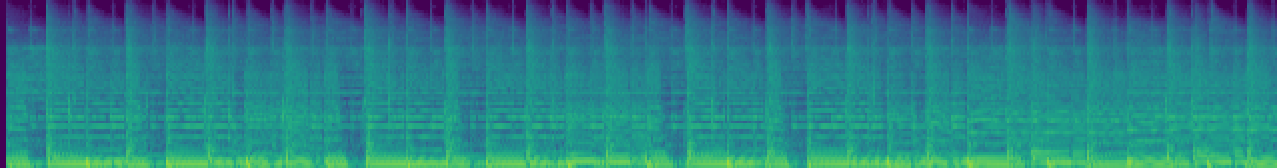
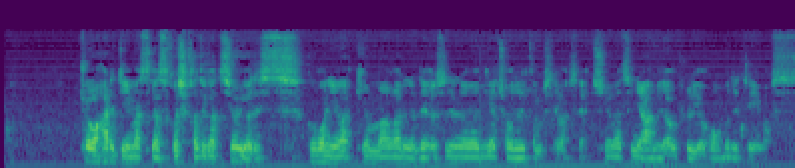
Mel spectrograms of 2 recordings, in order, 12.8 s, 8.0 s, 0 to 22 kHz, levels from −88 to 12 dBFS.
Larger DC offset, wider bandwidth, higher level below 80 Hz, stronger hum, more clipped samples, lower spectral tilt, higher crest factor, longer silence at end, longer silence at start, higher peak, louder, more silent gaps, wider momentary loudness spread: neither; first, 19 kHz vs 11.5 kHz; first, -22 dBFS vs -54 dBFS; neither; neither; first, -4.5 dB/octave vs -3 dB/octave; about the same, 16 dB vs 20 dB; about the same, 0 s vs 0 s; second, 0.05 s vs 0.8 s; about the same, -2 dBFS vs -2 dBFS; first, -18 LUFS vs -22 LUFS; neither; second, 2 LU vs 12 LU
